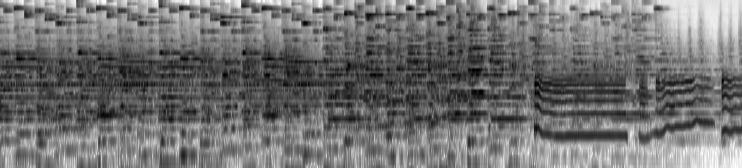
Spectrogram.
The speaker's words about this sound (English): This one kicks it up a notch with the brass, too, so we'll listen to the end. Okay. Hear all the bells, just beautiful.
